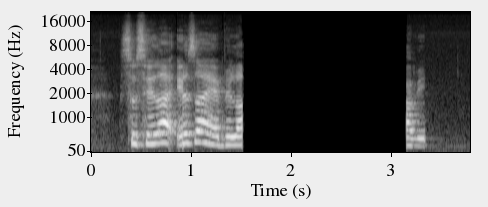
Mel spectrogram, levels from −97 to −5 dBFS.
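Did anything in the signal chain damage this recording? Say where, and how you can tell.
Yes. At the codec stage, whole compressed frames went missing or were rejected by the decoder as damaged, so they were never played. At 0.91 s and again from 3.32 to 3.34 s, the speech jumps ahead by a handful of frames, roughly 100 ms each time. That fits a frame length of 23.2 ms.

Further up the chain, at capture, the input was likely lost while the recorder kept writing silence. This produces an audio dropout to silence from 1.51 to 3.15 s, about 1.64 s long. The speech cuts off mid-flow into total silence with no room tone, and whatever was said in that span is gone.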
